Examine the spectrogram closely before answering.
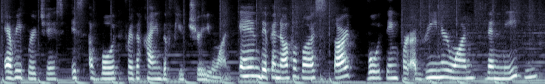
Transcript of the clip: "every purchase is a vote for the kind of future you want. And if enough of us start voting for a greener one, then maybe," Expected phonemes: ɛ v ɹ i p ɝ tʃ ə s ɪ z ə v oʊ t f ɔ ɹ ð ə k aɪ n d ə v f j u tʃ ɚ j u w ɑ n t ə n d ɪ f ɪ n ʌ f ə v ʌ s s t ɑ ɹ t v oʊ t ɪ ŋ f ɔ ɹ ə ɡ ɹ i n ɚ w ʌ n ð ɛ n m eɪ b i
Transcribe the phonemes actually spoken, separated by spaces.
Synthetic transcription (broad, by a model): ɛ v ɹ i p ɝ tʃ ə s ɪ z ə v oʊ t f ɔ ɹ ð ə k aɪ n d ə v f j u tʃ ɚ j u w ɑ n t ə n d ɪ f ɪ n ʌ f ə v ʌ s s t ɑ ɹ t v oʊ t ɪ ŋ f ɔ ɹ ə ɡ ɹ i n ɚ w ʌ n ð ɛ n m eɪ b i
